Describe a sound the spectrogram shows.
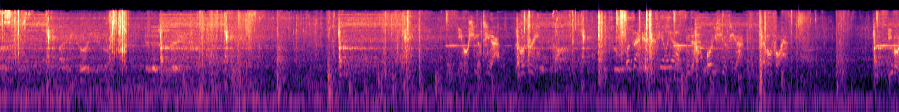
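Quick footsteps clatter on a metal floor in a video game.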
